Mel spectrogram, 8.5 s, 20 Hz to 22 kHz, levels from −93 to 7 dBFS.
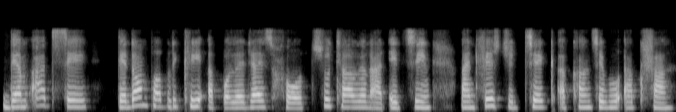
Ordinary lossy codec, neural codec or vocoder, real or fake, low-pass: none; codec, 16 kHz, 1.1 kbps, Voila-Tokenizer; fake; 7.2 kHz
